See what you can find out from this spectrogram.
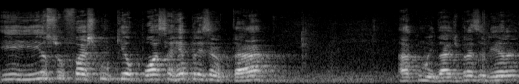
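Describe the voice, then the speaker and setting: A man's speech, moderate in pace and ordinary in pitch variation, comes with noticeable background noise and audible room echo. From Rio de Janeiro, Brazil. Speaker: political candidate. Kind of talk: debate answer.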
